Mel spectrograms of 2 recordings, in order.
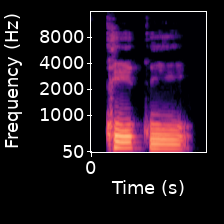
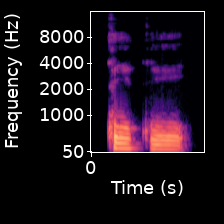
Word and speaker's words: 高校: For example, 高校. As I said, the O long vowel is represented by U. 高校.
